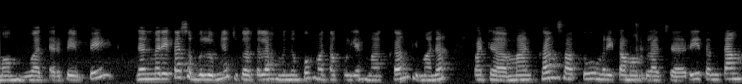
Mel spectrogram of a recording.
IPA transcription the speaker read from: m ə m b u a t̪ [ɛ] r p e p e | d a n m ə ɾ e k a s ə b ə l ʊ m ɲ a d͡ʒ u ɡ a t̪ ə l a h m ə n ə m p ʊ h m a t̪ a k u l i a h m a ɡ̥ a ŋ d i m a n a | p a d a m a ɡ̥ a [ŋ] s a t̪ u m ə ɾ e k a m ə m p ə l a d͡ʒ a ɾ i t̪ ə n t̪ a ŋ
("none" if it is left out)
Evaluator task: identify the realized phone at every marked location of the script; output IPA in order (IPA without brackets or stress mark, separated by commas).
ɛ, ŋ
